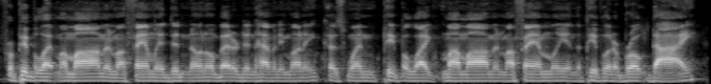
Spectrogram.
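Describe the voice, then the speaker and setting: Man, middle-aged, deep voice, podcast guest, blunt, slangy, emphatic, persuasive. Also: completely flat delivery, fast. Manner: blunt, emphatic, swears, uses rhetorical questions and slang. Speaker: podcast guest, life insurance salesman. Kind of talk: casual, persuasive interview talk.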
